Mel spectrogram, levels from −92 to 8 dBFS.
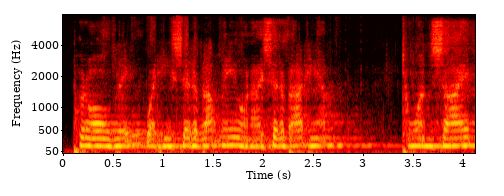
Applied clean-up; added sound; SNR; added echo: neural separator model SepFormer DNS4.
